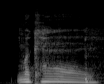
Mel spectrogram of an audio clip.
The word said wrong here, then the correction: Mackey: Emma McKay. – It is, I believe, Mackie.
